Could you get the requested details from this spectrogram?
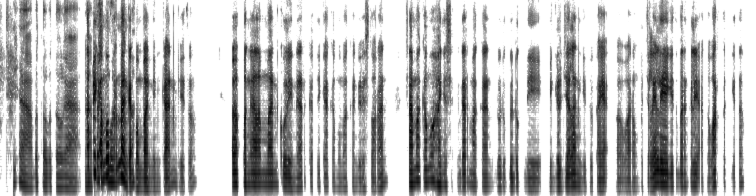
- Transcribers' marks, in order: none
- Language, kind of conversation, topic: Indonesian, podcast, Apa yang membuat makanan kaki lima terasa berbeda dan bikin ketagihan?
